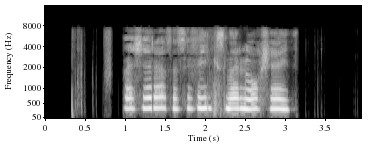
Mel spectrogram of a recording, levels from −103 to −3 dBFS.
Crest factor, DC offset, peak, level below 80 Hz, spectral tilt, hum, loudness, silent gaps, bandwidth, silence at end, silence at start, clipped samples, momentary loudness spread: 14 dB; under 0.1%; -2 dBFS; -62 dBFS; -3.5 dB/octave; none; -15 LUFS; 0.85-0.97 s; 7.8 kHz; 0.9 s; 0.8 s; under 0.1%; 7 LU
